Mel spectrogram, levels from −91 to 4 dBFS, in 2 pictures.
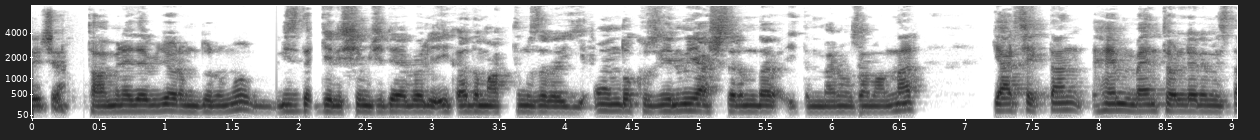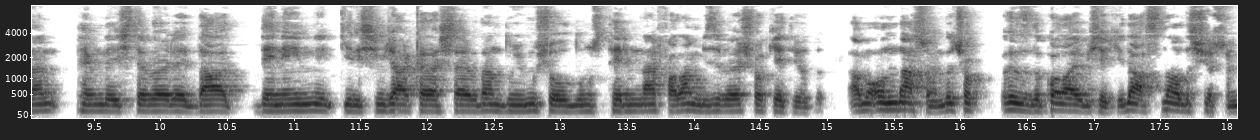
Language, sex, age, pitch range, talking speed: Turkish, male, 20-39, 120-150 Hz, 155 wpm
